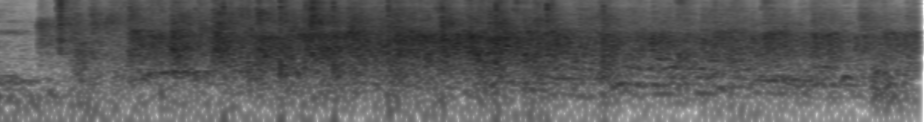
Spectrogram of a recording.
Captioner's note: audience applauding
